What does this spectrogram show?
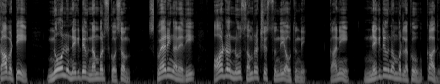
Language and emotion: Telugu, neutral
